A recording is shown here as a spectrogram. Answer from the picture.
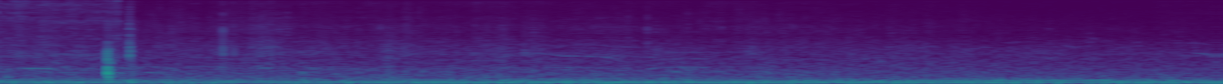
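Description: A steady low hum with a single sharp click about half a second in.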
